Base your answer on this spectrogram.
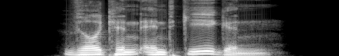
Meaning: inflection of entgegenwirken: 1. first/third-person plural present 2. first/third-person plural subjunctive I
- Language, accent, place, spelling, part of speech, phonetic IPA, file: German, Germany, Berlin, wirken entgegen, verb, [ˌvɪʁkn̩ ɛntˈɡeːɡn̩], De-wirken entgegen.ogg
